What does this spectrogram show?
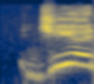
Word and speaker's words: Dyo: it's written DUI oh that's that's how you pronounce my last name geo news the most important name in the news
